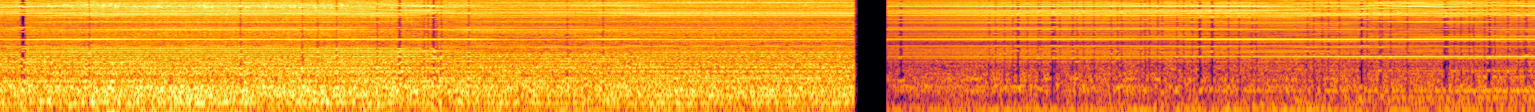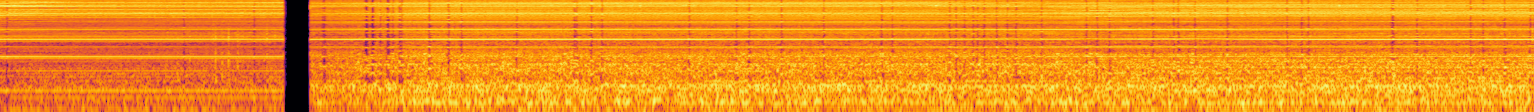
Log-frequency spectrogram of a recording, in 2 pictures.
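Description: A steady machine hum with several steady high tones over a noisy wash, from a water tank driven by ultrasonic equipment with a liquid-circulation pump. It drops out twice for a moment, about a third and about two thirds of the way in, and is quieter and thinner between the two drops.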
